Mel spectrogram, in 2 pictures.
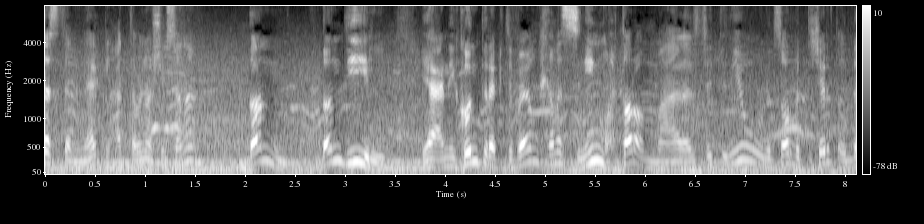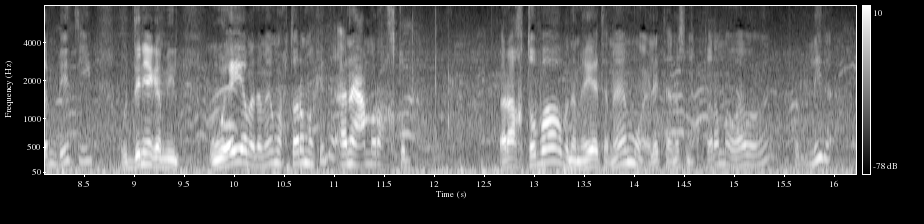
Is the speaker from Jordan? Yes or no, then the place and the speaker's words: no; Egypt; عندنا في مصر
